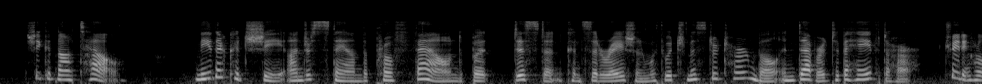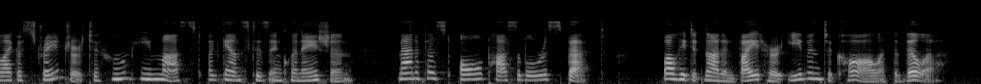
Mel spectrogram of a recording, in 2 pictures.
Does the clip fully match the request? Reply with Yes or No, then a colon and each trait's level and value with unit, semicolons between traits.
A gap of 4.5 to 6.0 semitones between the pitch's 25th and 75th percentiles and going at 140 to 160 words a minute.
Yes: average, 5.1 semitones; average, 155 wpm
